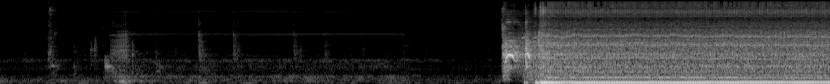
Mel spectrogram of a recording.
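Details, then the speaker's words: Motorbike started after refitting its manual cam chain tensioner: the engine catches and settles into a smooth, even idle with no whine or chain rattle, so the cam chain is not too tight; sounds healthy. "Sounds pretty good. We're pretty close, right?"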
